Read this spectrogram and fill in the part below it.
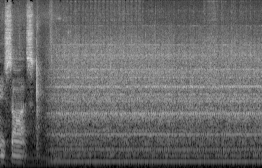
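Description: A lathe motor hums steadily as the chuck spins.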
